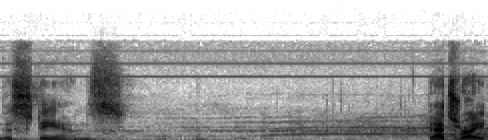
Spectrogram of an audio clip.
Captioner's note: graduates cheering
